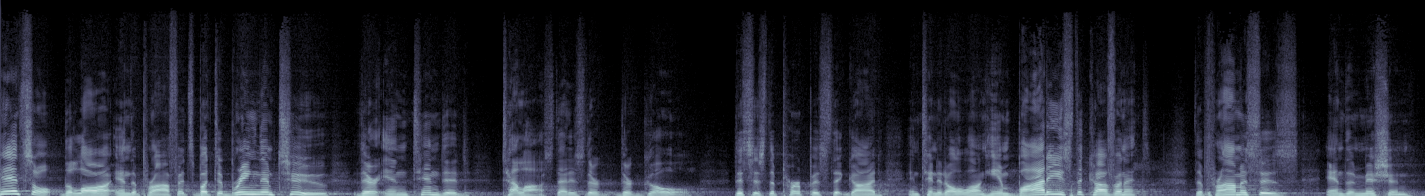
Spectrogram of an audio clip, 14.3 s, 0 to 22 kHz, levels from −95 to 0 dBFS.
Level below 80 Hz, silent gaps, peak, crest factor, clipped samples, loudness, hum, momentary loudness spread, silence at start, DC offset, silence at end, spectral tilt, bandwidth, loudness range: -60 dBFS; none; -6 dBFS; 18 dB; under 0.1%; -24 LUFS; none; 11 LU; 0 s; under 0.1%; 0.15 s; -6 dB/octave; 18.5 kHz; 5 LU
